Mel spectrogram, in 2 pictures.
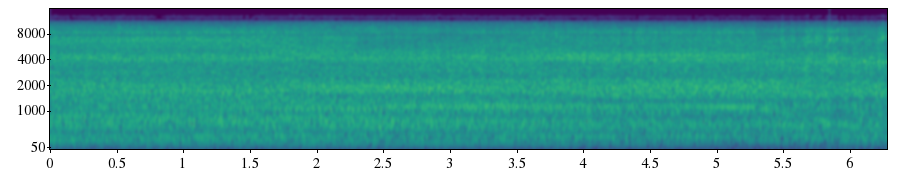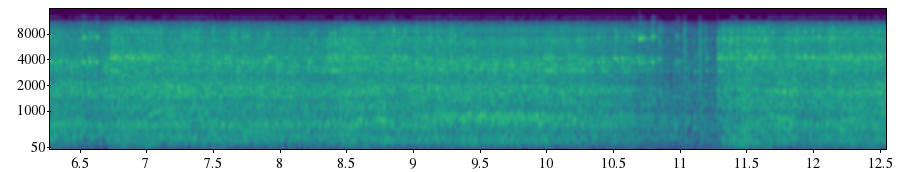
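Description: Air-cooled rear-mounted V8 of a 1959 Tatra 603 running at idle, just after being started. Its note shifts slightly after about five seconds, and there is a brief dip in level near the end.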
